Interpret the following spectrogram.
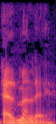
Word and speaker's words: Elmaleh: Elman? Elmaleh.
